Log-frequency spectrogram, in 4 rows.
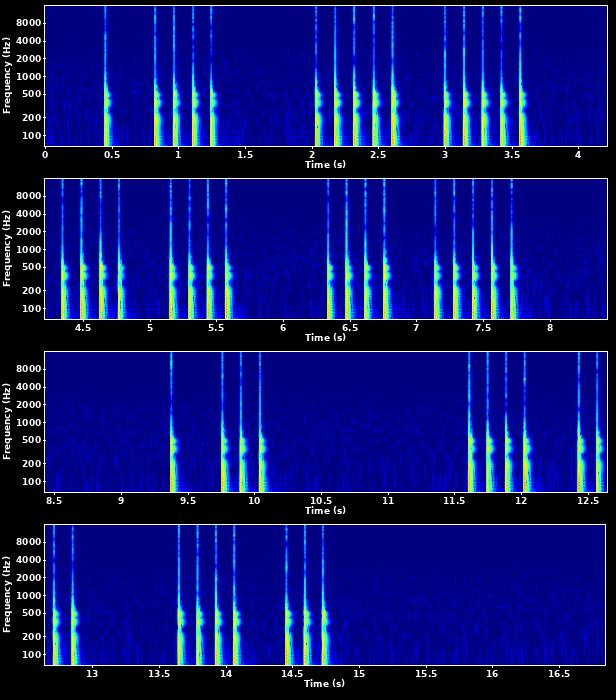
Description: Tap code, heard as knocks on a wall, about 7 knocks a second. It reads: DZTU C TS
